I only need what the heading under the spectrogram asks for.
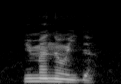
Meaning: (adjective) humanoid; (noun) a humanoid
- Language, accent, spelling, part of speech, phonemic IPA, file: French, France, humanoïde, adjective / noun, /y.ma.nɔ.id/, LL-Q150 (fra)-humanoïde.wav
